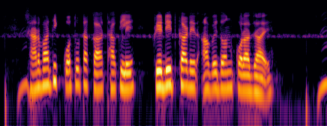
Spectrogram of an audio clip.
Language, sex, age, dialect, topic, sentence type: Bengali, male, 25-30, Rajbangshi, banking, question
